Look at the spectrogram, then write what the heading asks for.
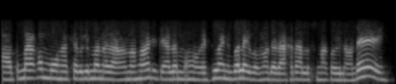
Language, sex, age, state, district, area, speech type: Assamese, female, 60+, Assam, Majuli, urban, conversation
